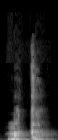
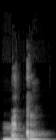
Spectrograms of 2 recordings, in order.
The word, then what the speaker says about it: Mecca: a little town makah as an Arab says it makah not like the English man pronouncing that word is Mecca the Arab says it as makah now little town where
